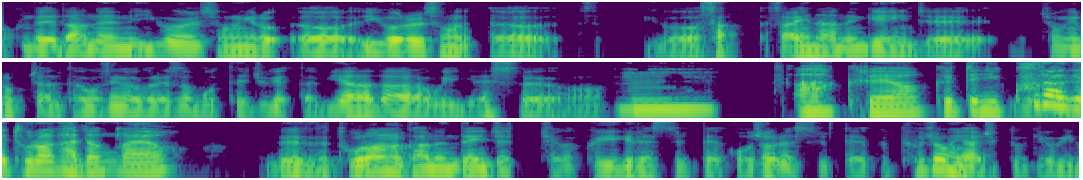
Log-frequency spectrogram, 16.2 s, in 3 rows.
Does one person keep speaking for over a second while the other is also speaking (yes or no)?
no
